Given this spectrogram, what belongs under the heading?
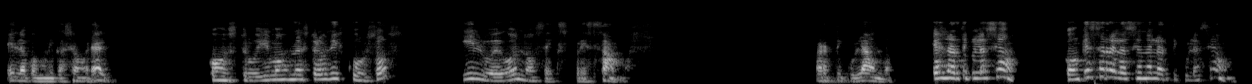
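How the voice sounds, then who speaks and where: A woman teacher lectures slowly, her pitch rising and falling a lot. Her voice is a little husky. The recording is dry and dull, with a lo-fi sound. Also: no room sound. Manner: animated, asks the class questions often. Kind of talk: classroom lecture with questions to students.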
